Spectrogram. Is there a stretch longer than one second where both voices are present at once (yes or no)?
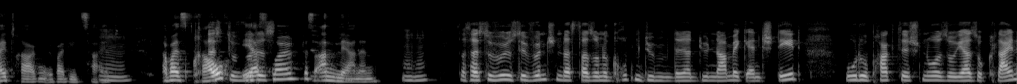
yes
